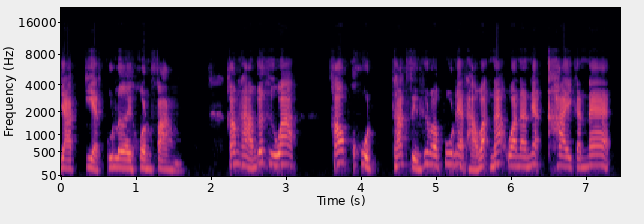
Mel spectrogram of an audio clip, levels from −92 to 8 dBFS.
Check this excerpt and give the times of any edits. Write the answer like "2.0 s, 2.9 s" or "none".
none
